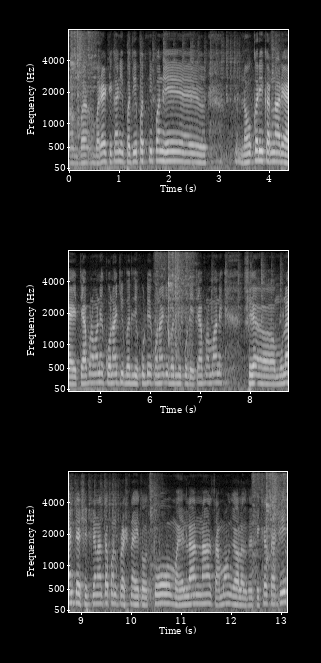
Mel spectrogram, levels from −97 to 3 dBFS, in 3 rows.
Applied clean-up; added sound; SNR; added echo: none; Dishes, pots, and pans; 17 dB; none.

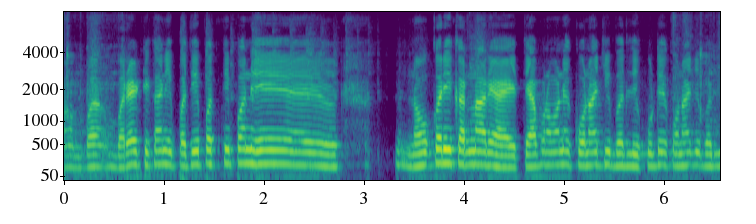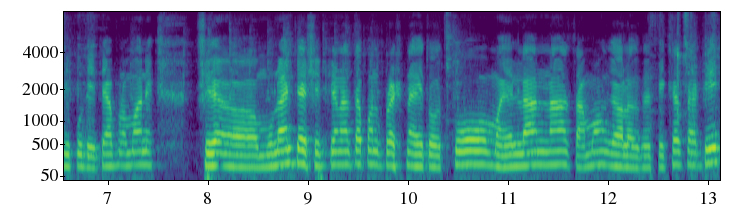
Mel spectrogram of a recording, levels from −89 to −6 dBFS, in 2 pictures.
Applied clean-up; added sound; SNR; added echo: neural mask model RNNoise.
